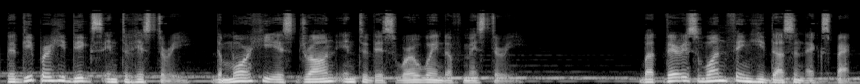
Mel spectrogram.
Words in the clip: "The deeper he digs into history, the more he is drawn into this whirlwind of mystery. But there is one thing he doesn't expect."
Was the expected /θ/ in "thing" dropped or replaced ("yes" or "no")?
no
